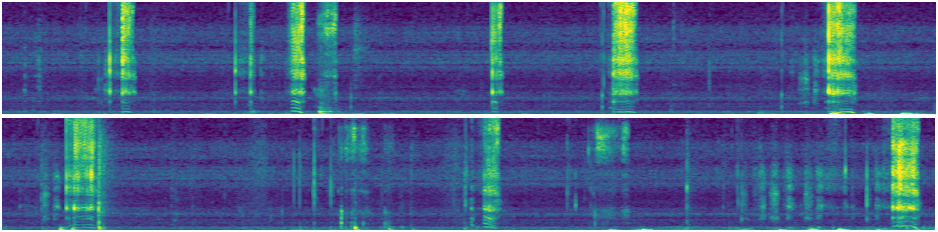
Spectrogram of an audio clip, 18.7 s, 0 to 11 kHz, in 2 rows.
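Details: 5-year-old 2.0-kg female Pomeranian with 2 months of severe harsh stridor on exertion, calm at rest; epiglottic retroversion with dynamic cervical tracheal collapse on inspiration, larynx normal: intermittent harsh inspiratory stridor.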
